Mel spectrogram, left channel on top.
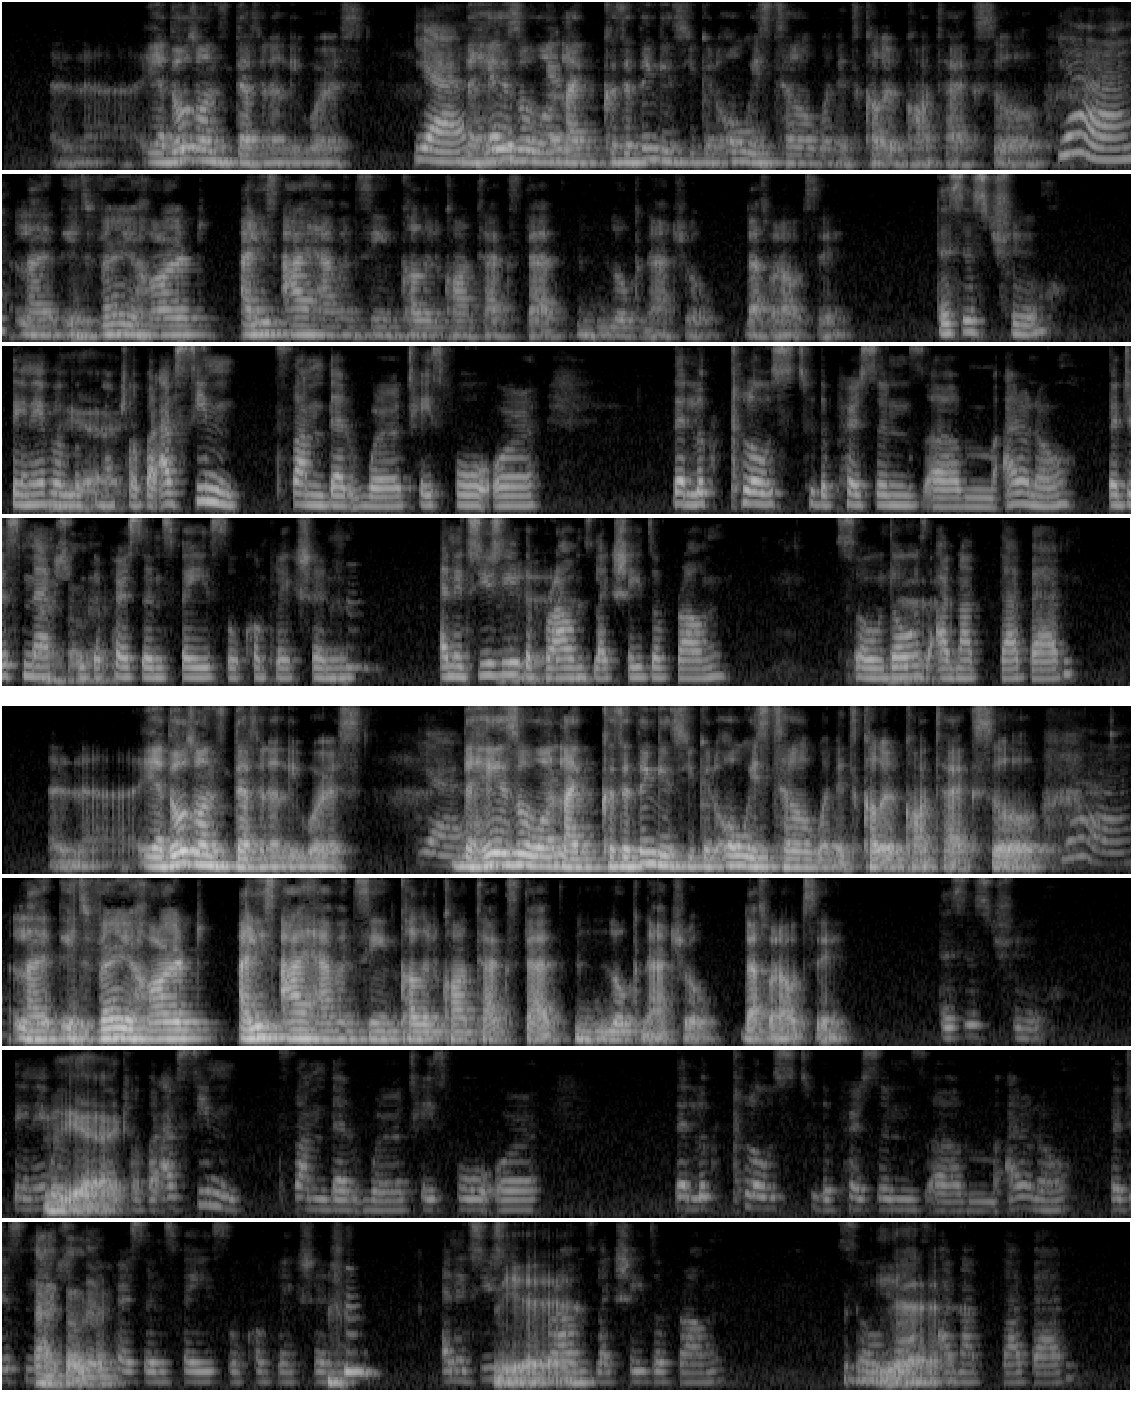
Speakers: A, on the right (about 75°); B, on the left (about 80°).
A: nah. Yeah, those ones definitely worse.
B: Yeah,
A: The hazel
B: they look
A: one,
B: good.
A: like, because the thing is, you can always tell when it's colored contacts. So,
B: Yeah,
A: like, it's very hard. At least I haven't seen colored contacts that look natural. That's what I would say.
B: this is true. They never
A: But
B: look
A: yeah,
B: natural, but I've seen some that were tasteful or that look close to the person's, um, I don't know, that just matched
A: I, I got
B: with
A: it.
B: the person's face or complexion.
A: <laughs>
B: And it's usually
A: Yeah,
B: the browns, like shades of brown. So
A: yeah.
B: those are not that bad.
